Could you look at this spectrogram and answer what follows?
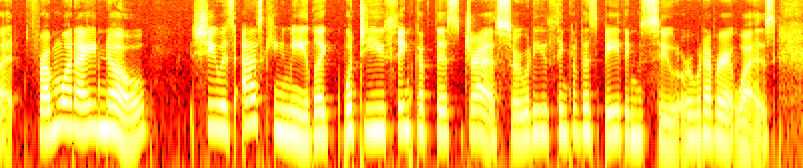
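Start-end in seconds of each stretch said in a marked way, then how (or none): none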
